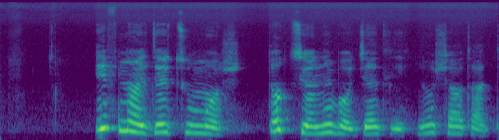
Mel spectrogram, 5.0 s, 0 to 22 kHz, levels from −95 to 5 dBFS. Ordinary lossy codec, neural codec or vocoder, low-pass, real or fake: none; none; none; real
